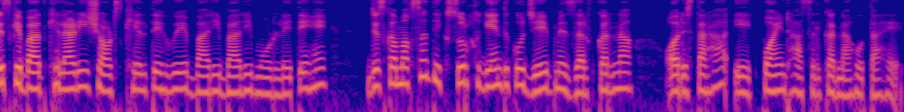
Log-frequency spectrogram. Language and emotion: Urdu, neutral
